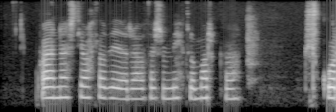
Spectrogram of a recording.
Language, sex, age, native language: Icelandic, female, 11, Icelandic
